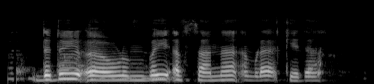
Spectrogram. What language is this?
Pashto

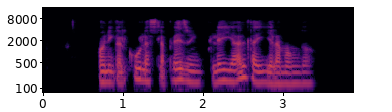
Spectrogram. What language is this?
Esperanto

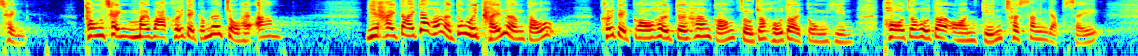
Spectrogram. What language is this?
Cantonese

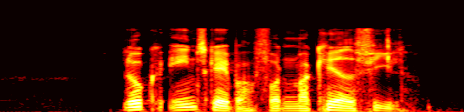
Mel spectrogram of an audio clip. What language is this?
Danish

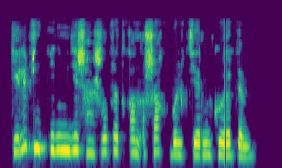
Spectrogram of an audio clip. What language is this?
Kazakh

